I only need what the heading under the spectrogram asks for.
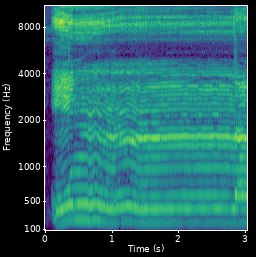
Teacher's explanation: نون مشدد ہے، نون میں غنہ ہوگا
